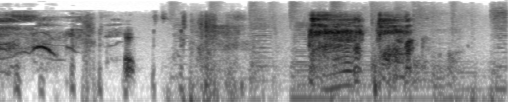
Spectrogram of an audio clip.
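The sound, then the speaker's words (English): Loud laughter breaks into rough coughing, the wheezy giggles and harsh hacking bursts tangling together in uneven fits, with no speech in between. “Laughter and coughing does not mix.”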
